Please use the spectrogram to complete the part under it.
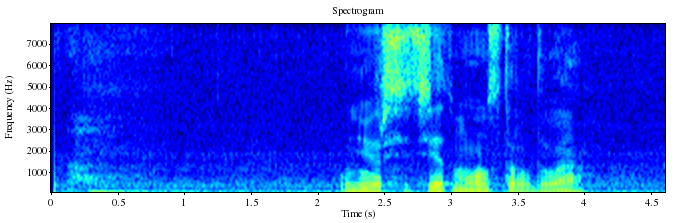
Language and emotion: Russian, neutral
